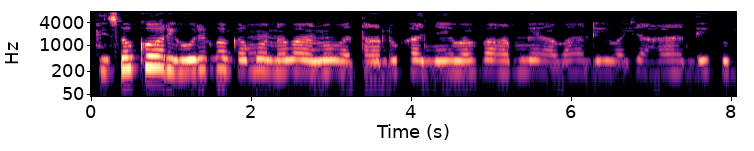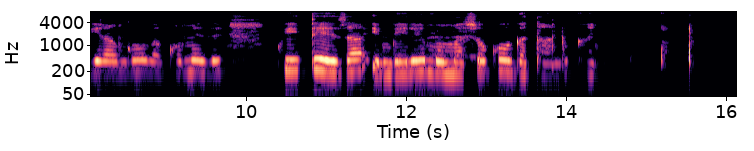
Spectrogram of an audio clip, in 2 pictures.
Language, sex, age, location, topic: Kinyarwanda, female, 50+, Musanze, finance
